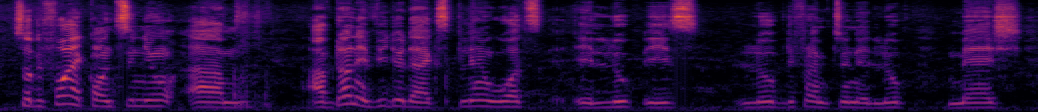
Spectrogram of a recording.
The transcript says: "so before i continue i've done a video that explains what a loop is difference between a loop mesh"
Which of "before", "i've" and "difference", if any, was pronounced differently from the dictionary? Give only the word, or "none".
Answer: difference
